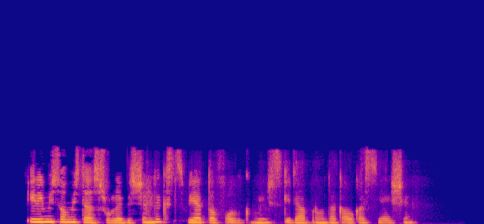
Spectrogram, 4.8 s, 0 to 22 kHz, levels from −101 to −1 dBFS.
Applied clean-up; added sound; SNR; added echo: neural mask model DeepFilterNet 3.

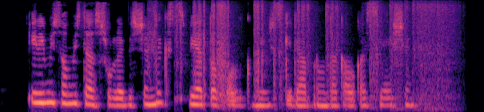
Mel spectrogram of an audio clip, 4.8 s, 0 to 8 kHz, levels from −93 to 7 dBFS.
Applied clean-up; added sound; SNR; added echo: none; Packing tape, duct tape; 14 dB; none.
